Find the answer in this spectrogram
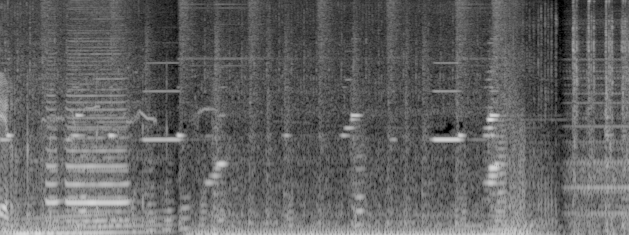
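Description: Cartoon tow-truck engine sound effect, a low steady running hum, under light background music with scattered high notes. Both fade away about five and a half seconds in.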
